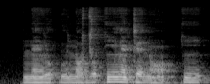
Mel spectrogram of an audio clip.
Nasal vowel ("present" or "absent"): present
